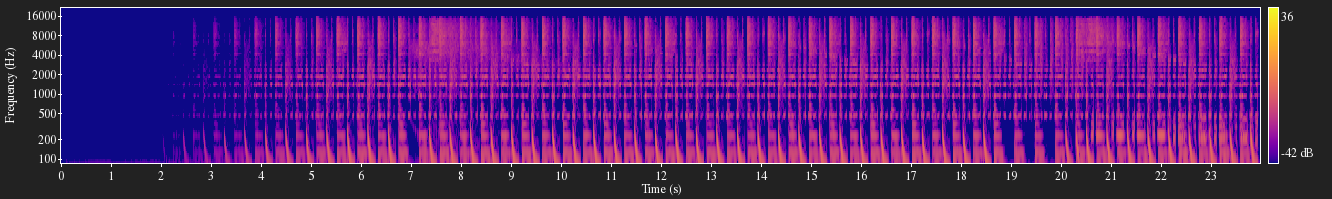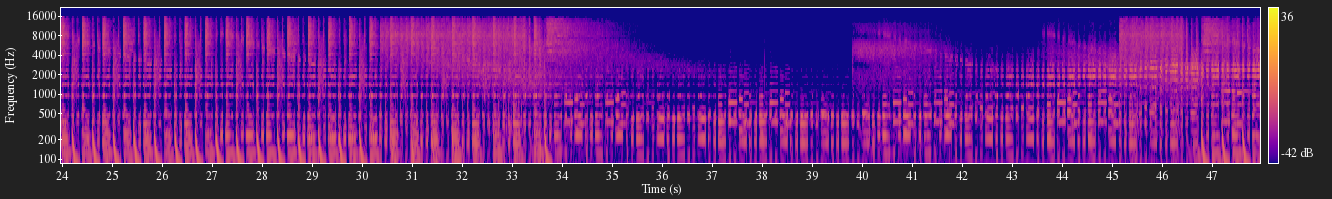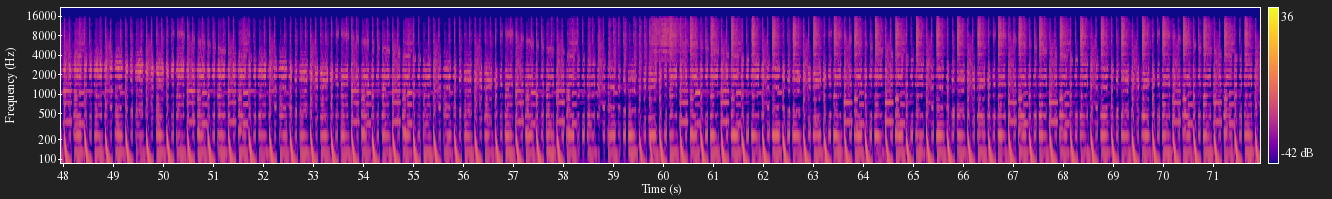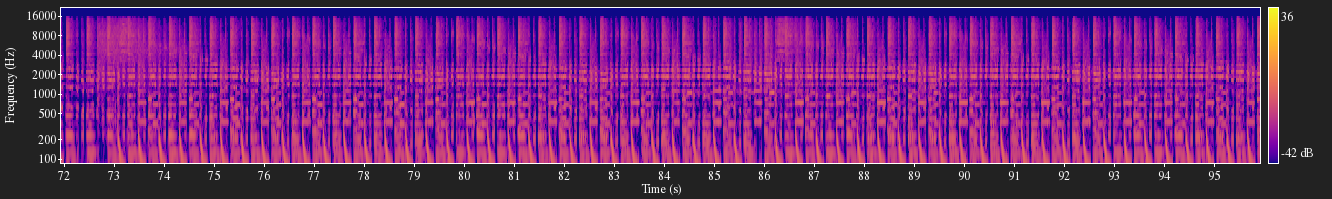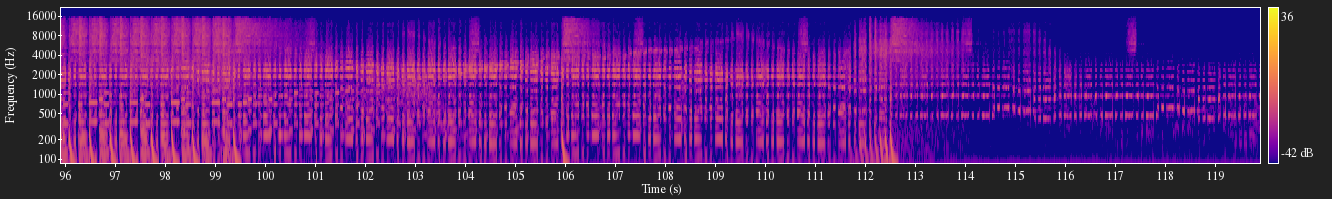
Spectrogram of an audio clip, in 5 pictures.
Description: Vocals Trance Happy Hardcore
